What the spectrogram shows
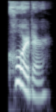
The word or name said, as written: quarter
